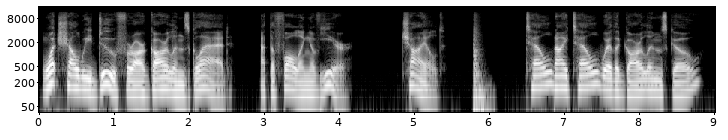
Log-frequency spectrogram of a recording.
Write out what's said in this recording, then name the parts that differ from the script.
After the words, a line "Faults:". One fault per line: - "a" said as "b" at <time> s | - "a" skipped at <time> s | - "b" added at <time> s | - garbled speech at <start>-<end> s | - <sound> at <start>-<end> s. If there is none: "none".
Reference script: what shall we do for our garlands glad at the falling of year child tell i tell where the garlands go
what shall we do for our garlands glad at the falling of year child tell i tell where the garlands go
Faults:
- thud at 5.8-6.1 s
